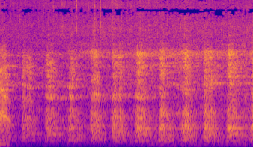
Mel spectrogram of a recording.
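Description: Model steam locomotive running, its chuffing a steady rhythm of hissy puffs about three a second, with the passenger cars rolling on the track.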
